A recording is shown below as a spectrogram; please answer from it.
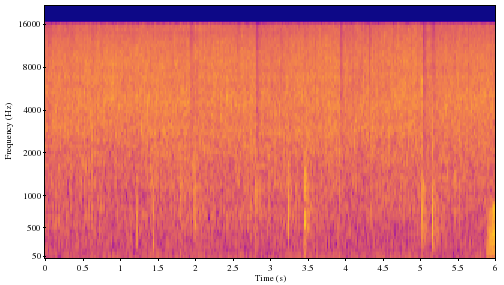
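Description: Bone-in chicken pieces sizzling in hot oil over high heat in a cast-iron pot, a steady hiss. A few short knocks and taps sound as onion wedges are dropped in among the chicken.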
